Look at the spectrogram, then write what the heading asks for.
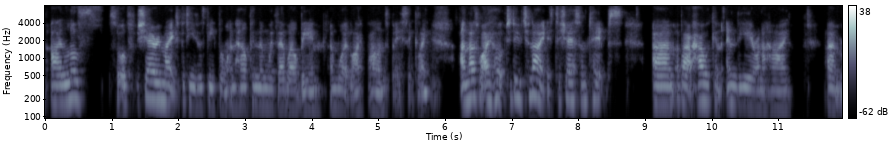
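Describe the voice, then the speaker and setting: A woman's voice: low-pitched, fairly quick, fairly bright tone. A woman, a wellbeing coach introducing herself in a friendly way with frequent hesitations. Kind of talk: casual self-introduction. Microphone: video call. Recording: dull lo-fi video call audio.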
